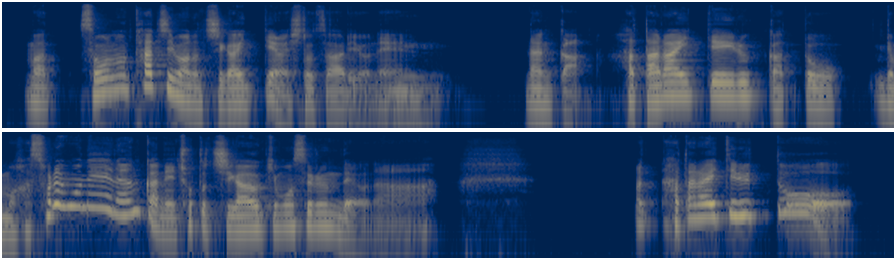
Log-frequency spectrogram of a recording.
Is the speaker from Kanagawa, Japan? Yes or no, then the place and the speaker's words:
yes; Kanagawa, Japan; 僕らは神奈川県出身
